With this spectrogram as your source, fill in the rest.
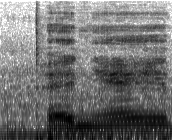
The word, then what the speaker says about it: Pallegney: I'm gonna call it Pallegney. That's what I've heard it pronounced.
